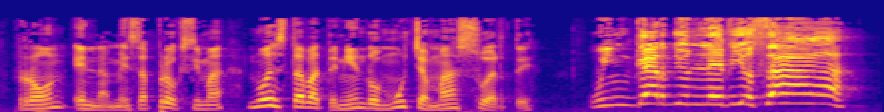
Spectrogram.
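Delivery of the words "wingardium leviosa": very high-pitched, shrill, yelled voice. Narrator reads Ron, having little luck with the spell; shouting. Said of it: "gritó".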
